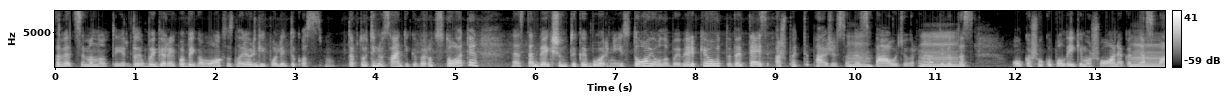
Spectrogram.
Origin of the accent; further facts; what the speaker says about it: Marijampolė, Marijampolė County, Lithuania; nes aš pati iš Marijampolės esu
